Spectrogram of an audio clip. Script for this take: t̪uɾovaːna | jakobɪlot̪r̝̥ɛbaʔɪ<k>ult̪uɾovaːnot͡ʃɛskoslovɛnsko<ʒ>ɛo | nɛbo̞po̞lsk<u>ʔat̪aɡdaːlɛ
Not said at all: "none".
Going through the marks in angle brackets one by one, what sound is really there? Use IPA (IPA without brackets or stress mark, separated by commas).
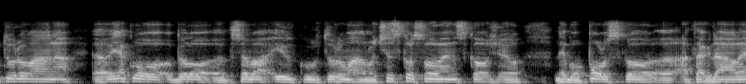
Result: k, ʒ, o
